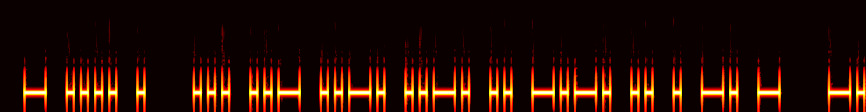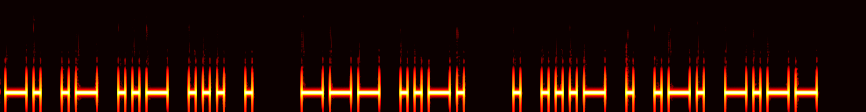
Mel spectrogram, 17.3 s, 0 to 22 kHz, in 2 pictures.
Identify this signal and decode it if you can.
Morse code, heard as a keyed tone, about 17 wpm, 700 Hz. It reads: THE SUFFICIENT CAUSE OF EVERY
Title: Sentences from Top 1400 Words 17wpm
